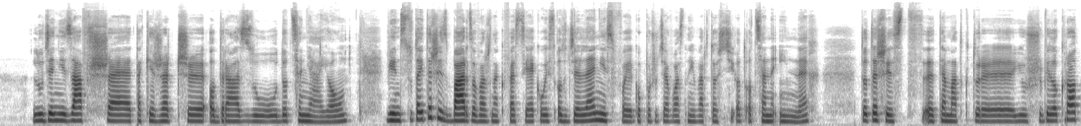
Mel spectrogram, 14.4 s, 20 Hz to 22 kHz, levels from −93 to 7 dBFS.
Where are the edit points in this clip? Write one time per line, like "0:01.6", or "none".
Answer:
none

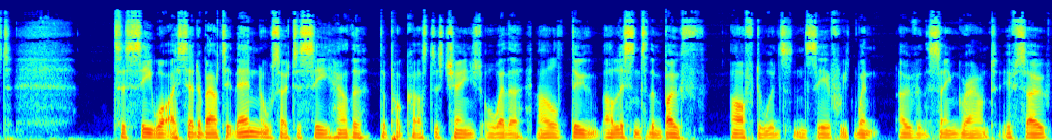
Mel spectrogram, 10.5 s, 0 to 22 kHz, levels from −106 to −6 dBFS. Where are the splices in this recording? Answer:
0:05.3
0:08.5

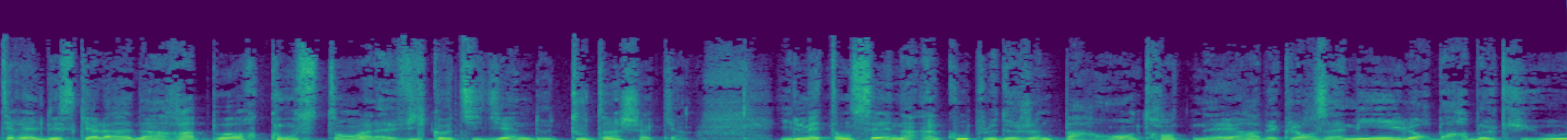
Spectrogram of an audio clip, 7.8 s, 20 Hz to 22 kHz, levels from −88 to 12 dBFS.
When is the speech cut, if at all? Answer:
none

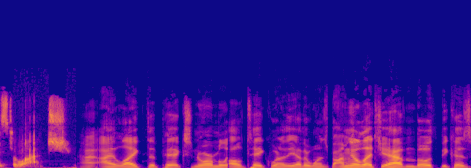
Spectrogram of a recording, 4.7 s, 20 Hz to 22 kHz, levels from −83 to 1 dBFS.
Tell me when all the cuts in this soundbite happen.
0:02.3

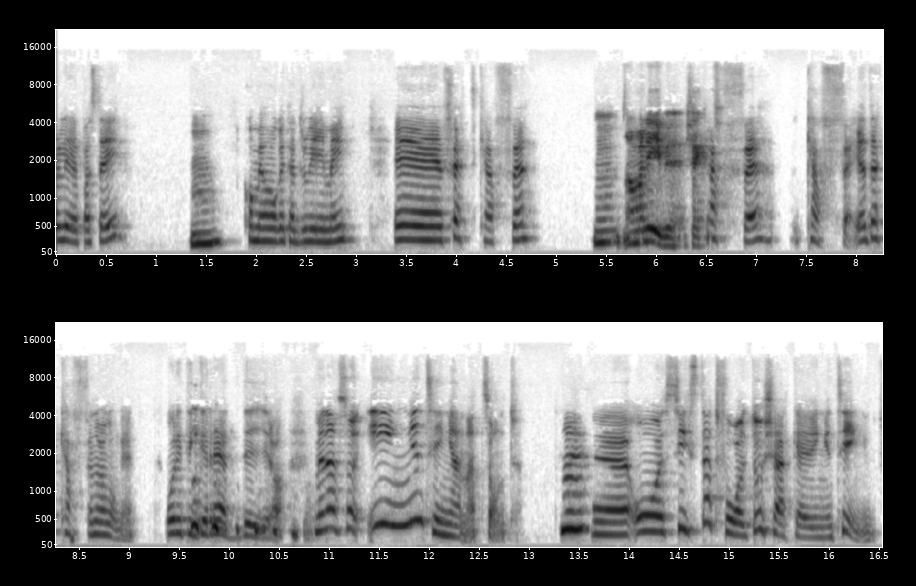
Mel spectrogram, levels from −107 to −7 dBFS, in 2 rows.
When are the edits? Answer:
none

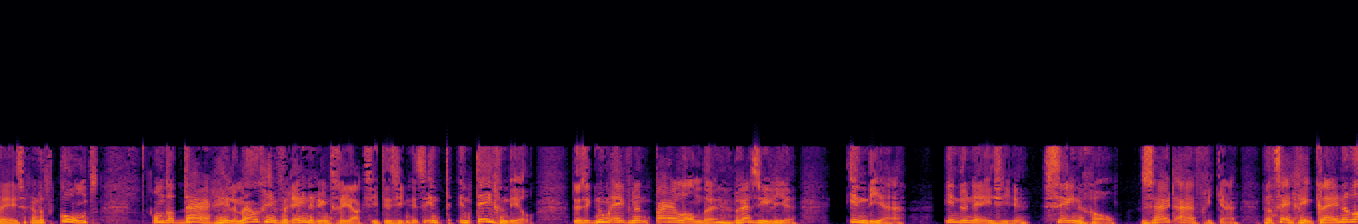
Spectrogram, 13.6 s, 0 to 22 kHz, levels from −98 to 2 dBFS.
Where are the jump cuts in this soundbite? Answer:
none

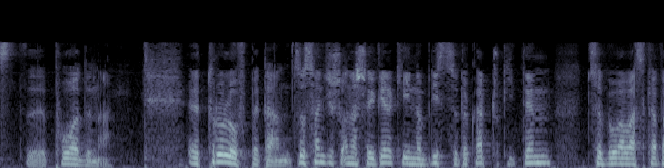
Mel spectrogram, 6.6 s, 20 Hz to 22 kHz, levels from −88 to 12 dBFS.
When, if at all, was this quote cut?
none

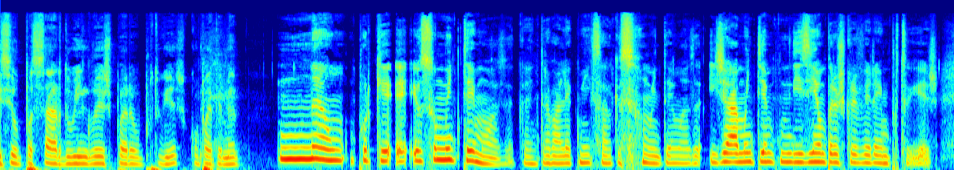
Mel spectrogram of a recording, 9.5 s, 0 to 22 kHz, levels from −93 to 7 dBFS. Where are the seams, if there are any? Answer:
none

